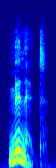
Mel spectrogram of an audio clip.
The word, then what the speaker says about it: minute: And the number 1 helps you remember that stress should be on the first syllable, minute.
